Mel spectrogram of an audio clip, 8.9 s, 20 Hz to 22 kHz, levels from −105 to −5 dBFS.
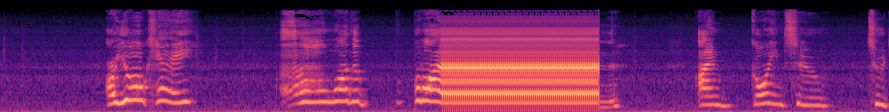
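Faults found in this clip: System hang loop, 4.43–6.00 s: host or driver stalled while the audio device kept replaying its 20 ms ring buffer, producing a steady 50 Hz buzz.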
